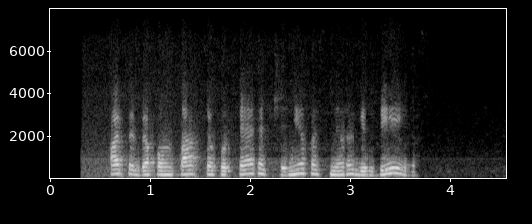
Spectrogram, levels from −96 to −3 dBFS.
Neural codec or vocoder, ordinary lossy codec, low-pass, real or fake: none; Opus, 24 kbps; 7.2 kHz; real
